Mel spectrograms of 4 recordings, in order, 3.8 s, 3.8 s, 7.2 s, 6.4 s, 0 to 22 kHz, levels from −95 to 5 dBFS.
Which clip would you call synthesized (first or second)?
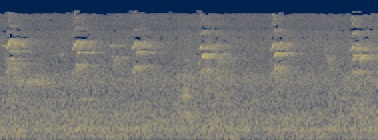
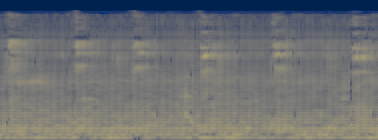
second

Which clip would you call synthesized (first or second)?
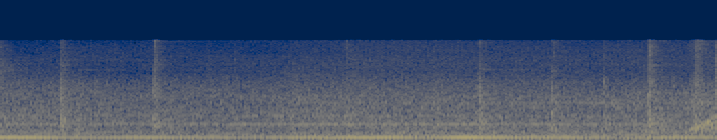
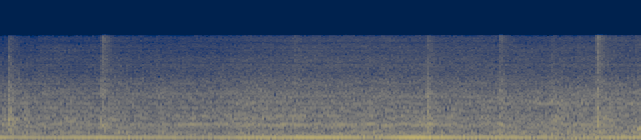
second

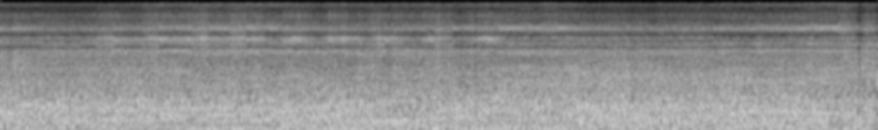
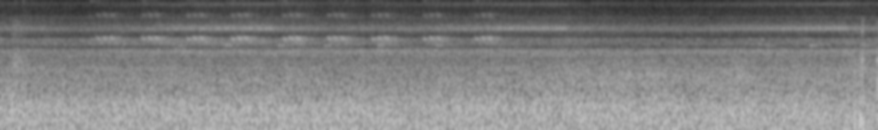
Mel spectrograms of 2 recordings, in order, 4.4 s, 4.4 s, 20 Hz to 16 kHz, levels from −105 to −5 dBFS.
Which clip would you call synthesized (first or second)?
first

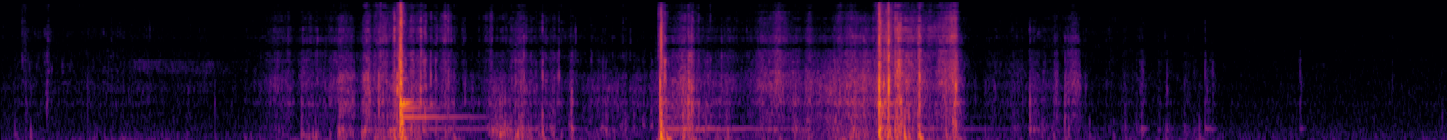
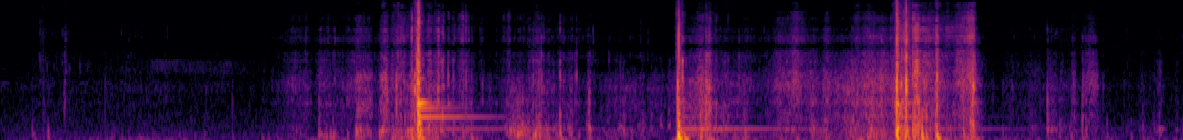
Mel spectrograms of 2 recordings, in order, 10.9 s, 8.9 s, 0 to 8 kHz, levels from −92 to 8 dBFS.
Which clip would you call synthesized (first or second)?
first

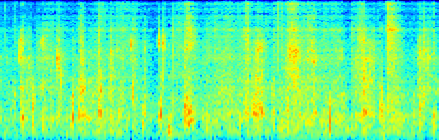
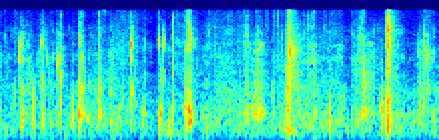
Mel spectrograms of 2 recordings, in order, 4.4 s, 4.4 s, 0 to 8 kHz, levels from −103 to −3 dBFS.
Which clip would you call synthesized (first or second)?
first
